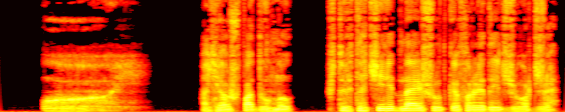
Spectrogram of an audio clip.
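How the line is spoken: Breathed out. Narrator (Russian): выдохнул Рон

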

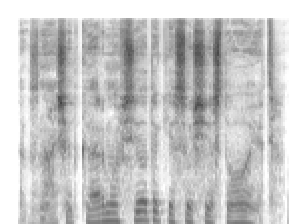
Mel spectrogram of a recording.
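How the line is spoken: Satisfied mutter. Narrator (Russian): удовлетворенно пробормотал парень

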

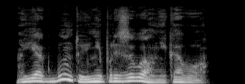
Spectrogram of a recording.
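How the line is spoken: Grumbling. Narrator (Russian): буркнул Лёшка

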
